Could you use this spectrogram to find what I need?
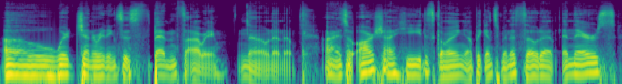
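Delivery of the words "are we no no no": very low, fading voice; deep low answer. Acted. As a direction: drop way down and fade out. Dropping voice answering himself.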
